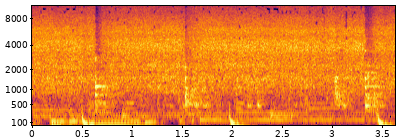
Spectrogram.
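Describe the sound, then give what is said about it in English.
Chopped thyme stirred through a sizzling frying pan, with a steady, loud hiss of frying and a few scraping strokes of the stirring utensil against the pan. “And now we're just going to add the thyme, the chopped thyme. Stir it through.”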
